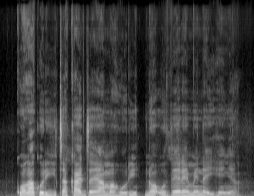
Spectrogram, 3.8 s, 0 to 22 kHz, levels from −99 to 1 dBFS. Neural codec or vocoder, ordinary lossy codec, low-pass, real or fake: vocoder, 44.1 kHz, 128 mel bands every 256 samples, BigVGAN v2; none; none; fake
